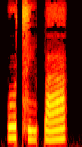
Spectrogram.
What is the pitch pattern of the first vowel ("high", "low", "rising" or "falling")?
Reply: high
